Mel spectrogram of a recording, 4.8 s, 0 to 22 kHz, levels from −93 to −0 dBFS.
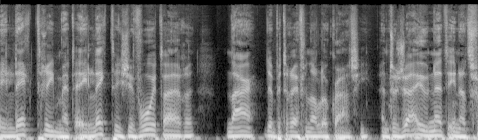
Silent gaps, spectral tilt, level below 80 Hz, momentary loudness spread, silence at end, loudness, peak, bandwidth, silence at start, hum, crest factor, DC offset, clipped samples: none; -4 dB/octave; -22 dBFS; 4 LU; 0 s; -15 LUFS; 0 dBFS; 19.5 kHz; 0 s; none; 14 dB; under 0.1%; under 0.1%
